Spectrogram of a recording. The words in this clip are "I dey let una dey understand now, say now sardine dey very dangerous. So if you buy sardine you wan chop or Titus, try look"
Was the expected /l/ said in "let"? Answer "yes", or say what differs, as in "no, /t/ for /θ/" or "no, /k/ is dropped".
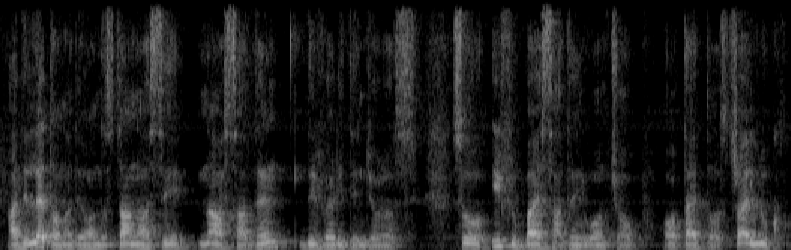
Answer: yes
